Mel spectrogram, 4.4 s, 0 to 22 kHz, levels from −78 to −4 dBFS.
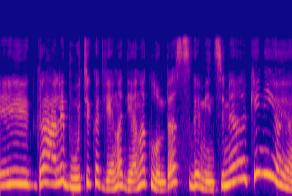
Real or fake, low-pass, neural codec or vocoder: real; 9.9 kHz; none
